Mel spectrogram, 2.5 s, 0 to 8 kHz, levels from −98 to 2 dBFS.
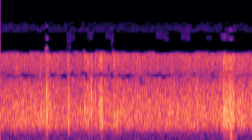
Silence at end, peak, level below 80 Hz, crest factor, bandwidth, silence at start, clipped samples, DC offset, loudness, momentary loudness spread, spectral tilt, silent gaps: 0 s; -4 dBFS; -56 dBFS; 18 dB; 4.6 kHz; 0 s; under 0.1%; under 0.1%; -21 LUFS; 6 LU; -11.5 dB/octave; none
